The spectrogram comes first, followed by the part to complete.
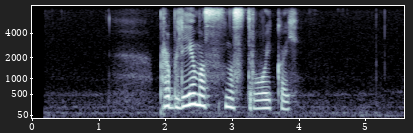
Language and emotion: Russian, neutral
